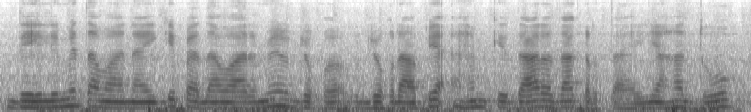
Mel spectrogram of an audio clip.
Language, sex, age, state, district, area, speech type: Urdu, female, 60+, Delhi, Central Delhi, urban, spontaneous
